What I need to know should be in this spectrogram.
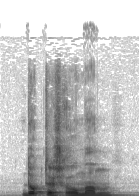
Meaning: a medical romance novel; also as a genre (subgenre of mummy porn; book in this genre)
- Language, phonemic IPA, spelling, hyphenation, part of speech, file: Dutch, /ˈdɔk.tərs.roːˌmɑn/, doktersroman, dok‧ters‧ro‧man, noun, Nl-doktersroman.ogg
